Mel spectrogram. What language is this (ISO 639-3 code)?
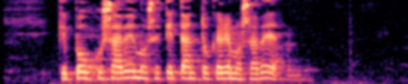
glg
